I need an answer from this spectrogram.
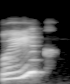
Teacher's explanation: у слові бик перший звук б він приголосний твердий ми його позначили однією рисочкою А у слові біб звук Б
